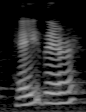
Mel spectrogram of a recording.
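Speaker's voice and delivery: normal talking voice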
